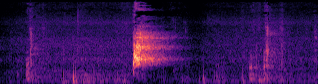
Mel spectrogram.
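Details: Shih Tzu annoying a myna bird lets out one loud, harsh bark among faint scuffling and soft background noises.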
